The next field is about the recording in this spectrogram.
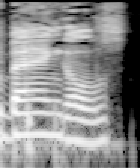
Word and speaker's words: Bengals: Teach him how to say it. – Bengals. – Bengals. – It's an E, not an A.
